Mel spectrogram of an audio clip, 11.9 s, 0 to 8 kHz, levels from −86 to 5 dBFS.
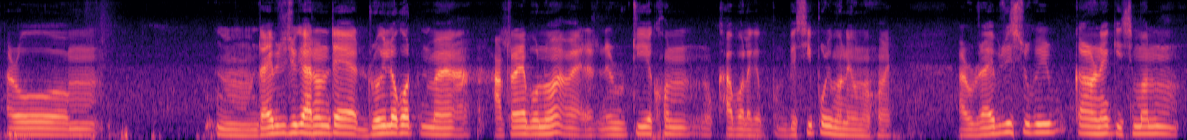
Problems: none marked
